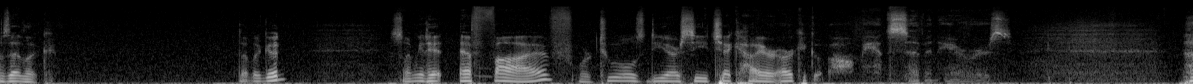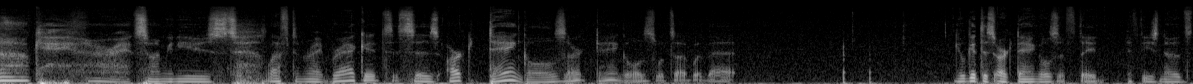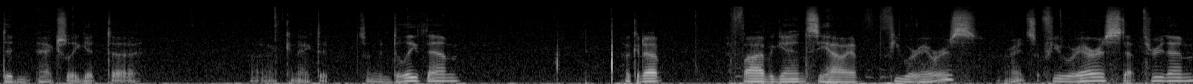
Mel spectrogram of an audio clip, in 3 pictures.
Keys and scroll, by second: 14.3 <, 26.7 Delete, 30.9 F5, 34.5 <.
